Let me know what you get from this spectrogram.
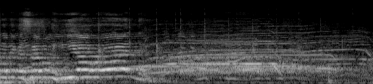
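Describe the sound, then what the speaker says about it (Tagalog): At a film premiere night, a crowd cheers and whoops with excited shouting that swells and then settles, with voices calling out among the noise. "Palakpakan may kasamang hiyawan!"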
